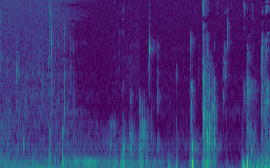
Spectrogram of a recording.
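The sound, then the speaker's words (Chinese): A sip of plant-based milk is tasted with soft, wet mouth sounds that come in a few quiet, irregular bursts. “先一口 尝一下吧。”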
